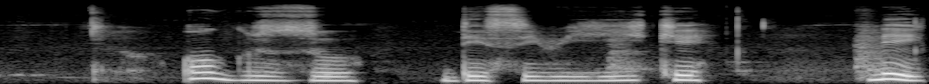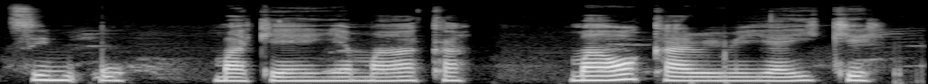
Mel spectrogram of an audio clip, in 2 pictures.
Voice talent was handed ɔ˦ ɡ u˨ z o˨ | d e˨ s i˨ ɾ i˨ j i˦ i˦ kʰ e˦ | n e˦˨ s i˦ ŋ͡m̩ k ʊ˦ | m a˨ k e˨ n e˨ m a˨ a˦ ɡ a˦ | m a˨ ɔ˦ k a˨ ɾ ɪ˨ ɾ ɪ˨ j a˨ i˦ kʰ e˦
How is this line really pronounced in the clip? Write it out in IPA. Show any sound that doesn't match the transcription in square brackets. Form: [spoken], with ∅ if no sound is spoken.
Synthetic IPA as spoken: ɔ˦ ɡ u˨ z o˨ | d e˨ s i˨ ɾ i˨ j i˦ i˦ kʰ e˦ | n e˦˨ [t] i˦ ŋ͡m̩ [k͡p] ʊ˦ | m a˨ k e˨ [ɲ] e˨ m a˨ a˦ [k] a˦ | m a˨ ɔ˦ k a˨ ɾ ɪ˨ ɾ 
